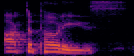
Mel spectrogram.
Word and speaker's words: octopodes: It was it's pronounced octopodes.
